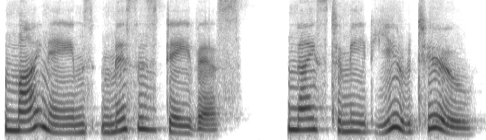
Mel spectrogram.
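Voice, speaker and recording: A woman playing a polite female teacher in a scripted textbook dialogue, speaking clearly and deliberately. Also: mid-range voice, expressive.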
